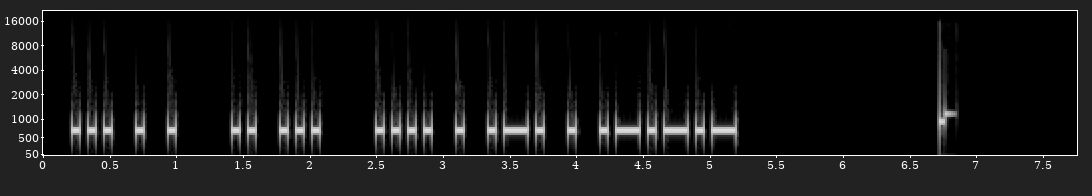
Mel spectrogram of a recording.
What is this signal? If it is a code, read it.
Morse code, heard as a keyed tone, about 20 wpm, 700 Hz. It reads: SEE IS HERE.
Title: Sentences with 4-Word Phrases - 20wpm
